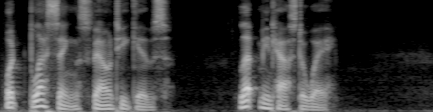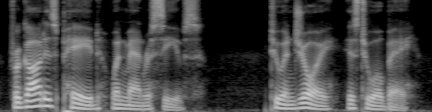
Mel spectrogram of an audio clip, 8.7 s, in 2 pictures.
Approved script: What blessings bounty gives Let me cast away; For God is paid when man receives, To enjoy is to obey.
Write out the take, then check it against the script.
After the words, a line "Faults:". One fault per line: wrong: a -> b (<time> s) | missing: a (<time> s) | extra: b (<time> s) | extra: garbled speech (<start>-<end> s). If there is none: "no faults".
What blessings bounty gives Let me cast away; For God is paid when man receives, To enjoy is to obey.
Faults:
no faults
